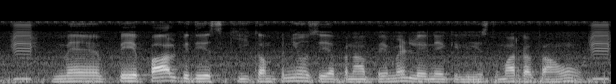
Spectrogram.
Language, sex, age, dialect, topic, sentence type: Hindi, male, 25-30, Kanauji Braj Bhasha, banking, statement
